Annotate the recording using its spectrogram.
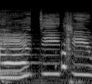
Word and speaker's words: Dietschy: Dietschy rhymes with peachy.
